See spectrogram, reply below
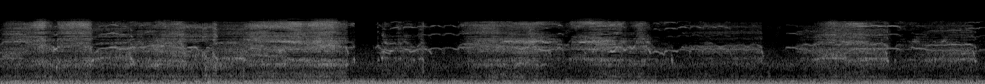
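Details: A crowd of falcon chicks begs noisily during a feeding on June 3, 2018, one parent having brought food; continuous rasping screams in pulsing bursts, dipping briefly near the middle, with high squeaky notes.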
